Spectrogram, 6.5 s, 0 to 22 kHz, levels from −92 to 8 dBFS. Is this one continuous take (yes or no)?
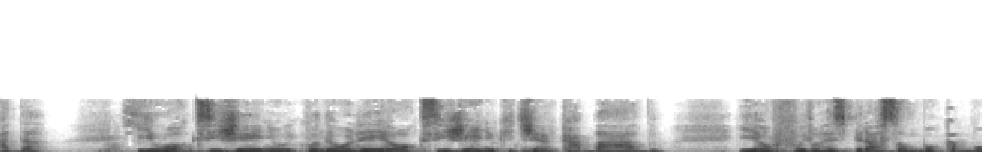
no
